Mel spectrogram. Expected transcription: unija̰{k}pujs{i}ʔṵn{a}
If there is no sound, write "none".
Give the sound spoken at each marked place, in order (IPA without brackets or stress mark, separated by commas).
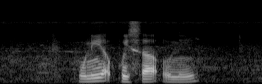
ʔ, a, i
